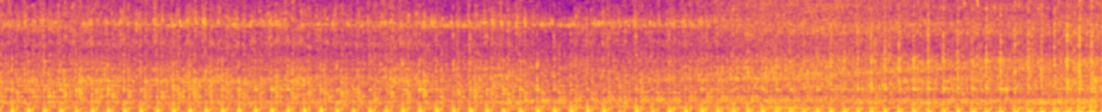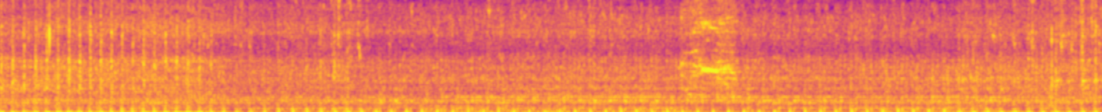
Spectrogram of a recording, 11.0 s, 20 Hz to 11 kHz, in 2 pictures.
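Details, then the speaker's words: Coleman CT200U-A mini bike with newly installed Hisun 196cc engine, test run: single-cylinder thumping at fast idle, pulses slightly uneven and swelling mid-clip; runs rough, oil checked good, cause not pinned down. "Oil's good. I don't know why she sounds like garbage."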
